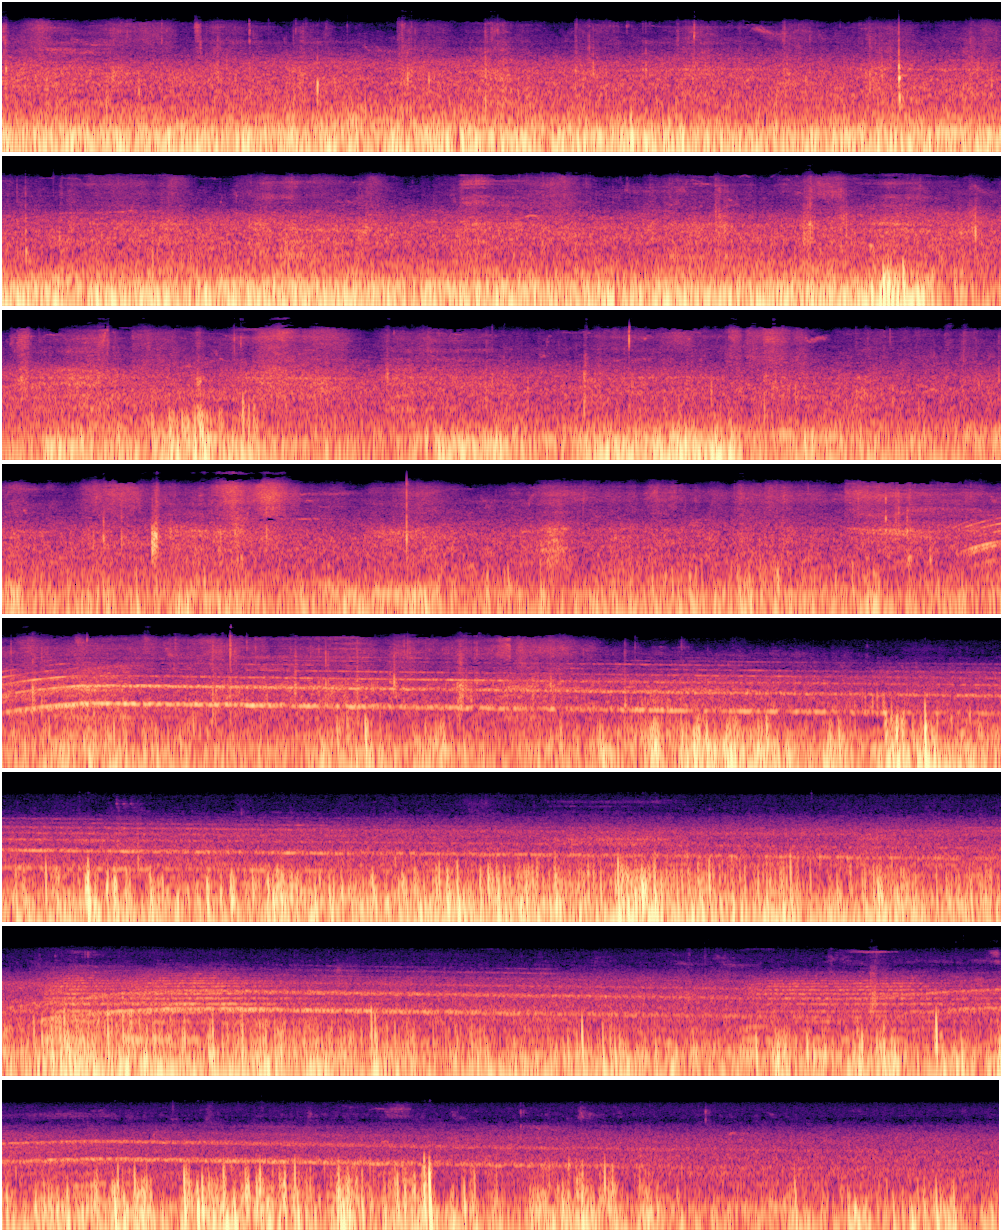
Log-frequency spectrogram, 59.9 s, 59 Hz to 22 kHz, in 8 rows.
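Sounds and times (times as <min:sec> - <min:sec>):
low rumbling noise: 0:00.0 - 0:57.7
siren wailing: 0:00.0 - 0:57.7.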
